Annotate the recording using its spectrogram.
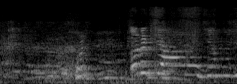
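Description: Children's voices: a child speaking in a high voice in the second half, with children's chatter around it.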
